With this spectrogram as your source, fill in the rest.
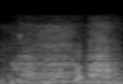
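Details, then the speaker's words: An adult speaker coughs, one or two brief harsh bursts with faint room noise; they call it nothing serious, more hay fever than anything. "Hearing, excuse me, you'll hear I have a bit of a cough. It's nothing serious, more hay fever than anything."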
